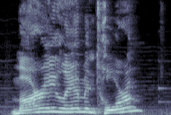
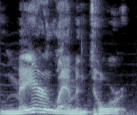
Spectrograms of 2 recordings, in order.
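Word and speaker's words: Mare Lamentorum: That's how it's pronounced. Mari Lamtorum. I kept calling it Mayor Lamman. Actually, I kept saying Mayor Lammontorium.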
